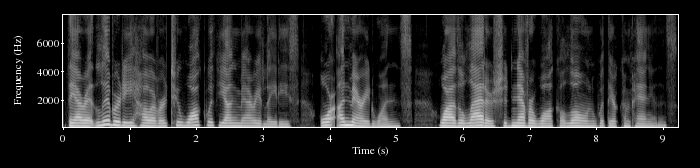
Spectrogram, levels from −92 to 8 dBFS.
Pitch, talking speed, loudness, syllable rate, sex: 190 Hz, 155 wpm, -17 LUFS, 4.9 syllables/s, female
